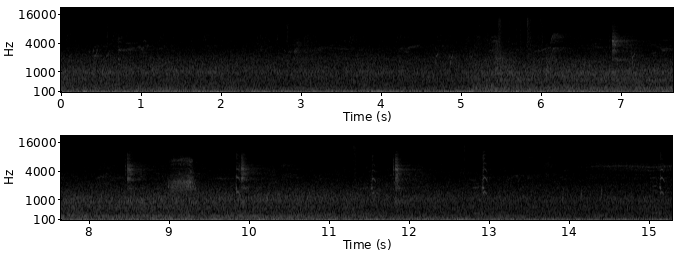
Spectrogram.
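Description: Birds calling: scattered short calls and chirps, a longer call about nine seconds in, over a steady low rumble.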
